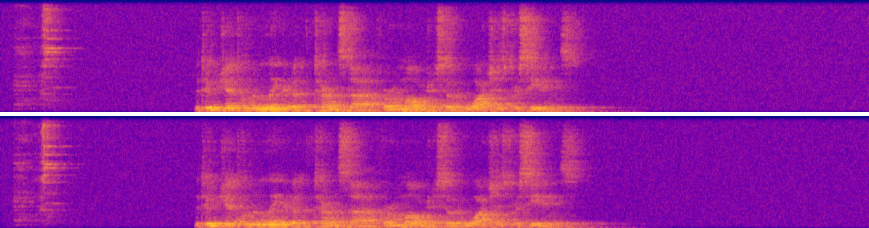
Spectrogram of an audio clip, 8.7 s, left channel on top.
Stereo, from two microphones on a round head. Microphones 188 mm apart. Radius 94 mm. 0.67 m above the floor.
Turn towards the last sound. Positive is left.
turn(degrees=-5)  # may be behind; listen again after turning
